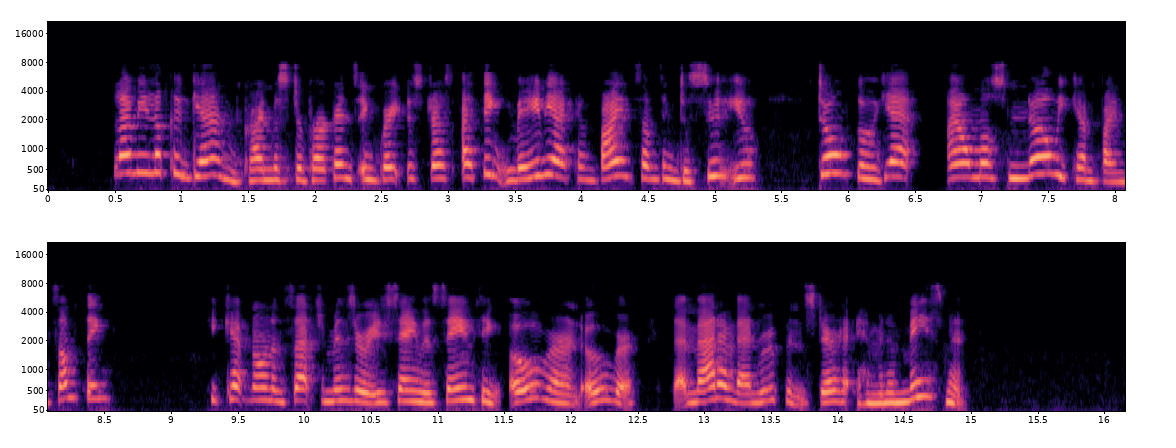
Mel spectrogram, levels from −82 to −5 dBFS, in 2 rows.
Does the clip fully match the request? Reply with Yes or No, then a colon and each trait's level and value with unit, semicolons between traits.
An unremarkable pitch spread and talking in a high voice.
Yes: average, 4.7 semitones; very high, 285 Hz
